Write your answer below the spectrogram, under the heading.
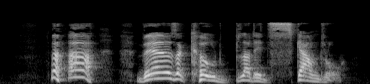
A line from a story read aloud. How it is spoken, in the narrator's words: said Holmes, laughing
